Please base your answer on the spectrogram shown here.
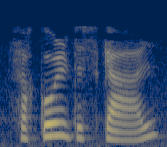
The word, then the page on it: vergoldes gal: Bas-Rhin; Herrlisheim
